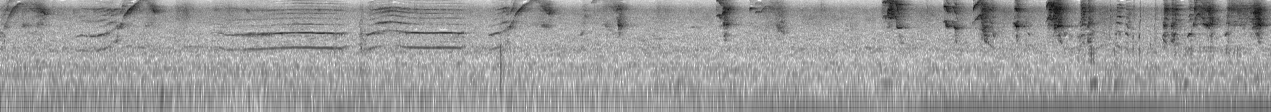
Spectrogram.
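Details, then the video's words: Baby monkey crying loudly while having a seizure, its angry mother nearby: several wavering, whining wails give way to a dense burst of piercing squeaks and screeches, with a steady low hum underneath. "Baby monkey cries loudly"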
